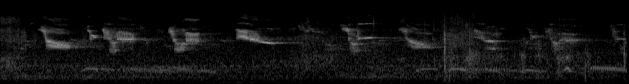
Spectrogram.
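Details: Morning bird chorus at a farm in Mae Suai, Chiang Rai province, Thailand: clear, high, slightly slurred whistled phrases repeat roughly every half second to second against a soft background of more distant twittering.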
